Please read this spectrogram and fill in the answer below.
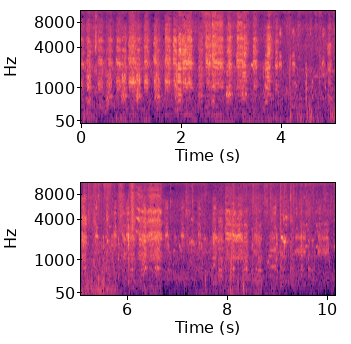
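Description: A group of backyard ducks calling: a dense run of short, overlapping quacks, busiest in the first few seconds.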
